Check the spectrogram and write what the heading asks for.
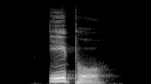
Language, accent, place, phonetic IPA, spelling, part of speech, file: German, Germany, Berlin, [ˈeːpo], EPO, abbreviation, De-EPO.ogg
- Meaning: initialism of Europäische Patentorganisation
